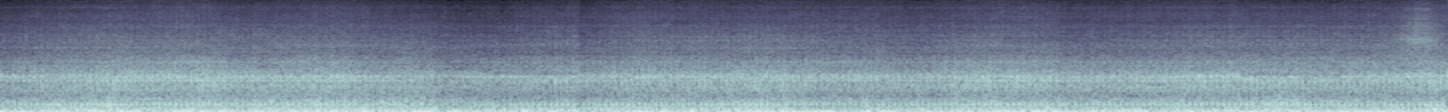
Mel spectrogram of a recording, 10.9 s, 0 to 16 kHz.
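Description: Motorcycle engine holding a steady drone at about 30 mph in fourth gear during a police-led rider training course, loud and constant throughout with wind rush and no speech.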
